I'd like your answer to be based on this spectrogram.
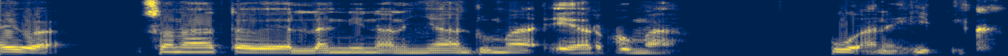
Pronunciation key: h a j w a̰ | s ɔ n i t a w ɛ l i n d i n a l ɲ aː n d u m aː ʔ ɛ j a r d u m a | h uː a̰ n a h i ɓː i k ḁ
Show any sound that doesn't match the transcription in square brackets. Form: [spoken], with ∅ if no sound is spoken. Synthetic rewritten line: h a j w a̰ | s ɔ n [a] t a w ɛ l [a] n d i n a l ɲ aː n d u m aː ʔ ɛ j a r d u m a | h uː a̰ n a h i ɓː i k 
